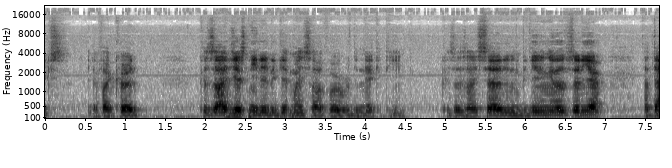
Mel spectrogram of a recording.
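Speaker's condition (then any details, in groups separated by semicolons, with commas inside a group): Cerebral palsy; affects gait and walking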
